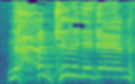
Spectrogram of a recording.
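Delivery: high-pitched laugh through the words; gleeful laughing. Acted. Pursuer retracting joke about hanging, laughing. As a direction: burst out laughing at your prank.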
